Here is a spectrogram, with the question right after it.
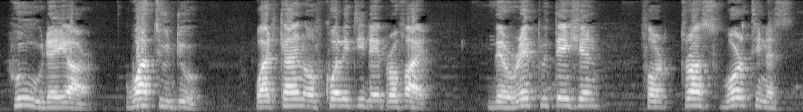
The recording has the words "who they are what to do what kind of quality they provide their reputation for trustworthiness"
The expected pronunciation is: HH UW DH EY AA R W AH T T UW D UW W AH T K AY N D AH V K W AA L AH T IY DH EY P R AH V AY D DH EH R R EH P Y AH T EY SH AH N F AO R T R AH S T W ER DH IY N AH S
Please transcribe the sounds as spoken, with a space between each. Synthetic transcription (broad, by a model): HH UW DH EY AA R W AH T T UW D UW W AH T K AY N D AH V K W AA L AH T IY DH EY P R AH V AY D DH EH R R EH P Y AH T EY SH AH N F AO R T R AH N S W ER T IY N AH S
